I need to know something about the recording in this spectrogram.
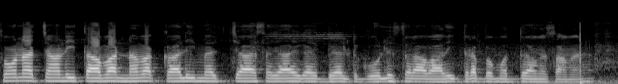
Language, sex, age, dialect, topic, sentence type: Hindi, male, 18-24, Awadhi Bundeli, banking, statement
